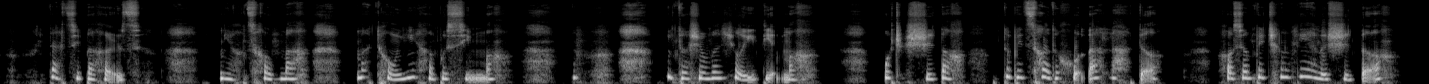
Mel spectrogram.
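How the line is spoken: Breathless, coquettish. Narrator (Chinese): 美月娇喘吁吁地说道

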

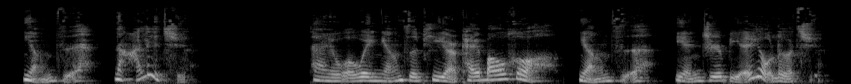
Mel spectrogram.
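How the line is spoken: Leering laugh. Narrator (Chinese): 高衙内淫笑道

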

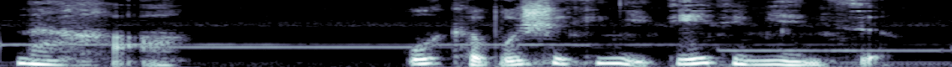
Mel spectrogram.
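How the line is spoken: Sighing. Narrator (Chinese): 刀白凤悠悠长叹一声，点点头道

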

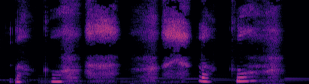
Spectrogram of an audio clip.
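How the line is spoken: Breathy, coquettish. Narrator (Chinese): 她娇喘着

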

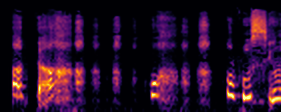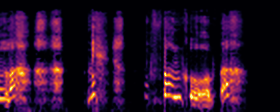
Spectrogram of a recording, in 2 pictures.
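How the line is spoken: Trembling voice. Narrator (Chinese): 我颤声地对伟达说道

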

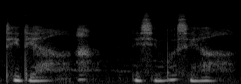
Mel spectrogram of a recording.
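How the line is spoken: Whispered close. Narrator (Chinese): 凑到耳边轻声说

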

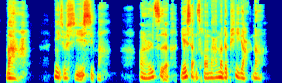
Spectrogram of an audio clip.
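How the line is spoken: Laughing. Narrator (Chinese): 沈飞也笑道

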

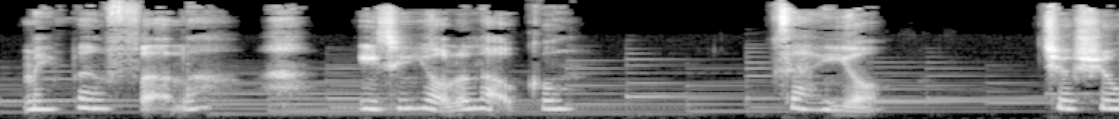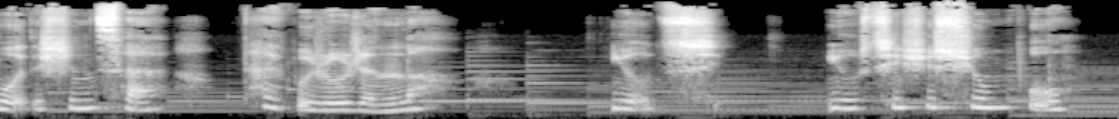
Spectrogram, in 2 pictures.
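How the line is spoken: Discontented sigh, half smiling. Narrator (Chinese): 尹山被夸得笑咧了嘴，但却又不满意似的叹着

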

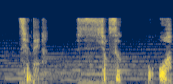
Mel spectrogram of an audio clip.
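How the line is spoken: Trembling low voice. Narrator (Chinese): 虚竹声音哆嗦地低声道

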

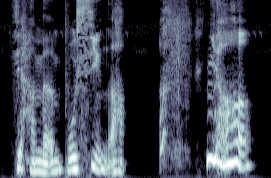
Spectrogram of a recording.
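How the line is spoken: Crying out. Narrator (Chinese): 他哭着喊

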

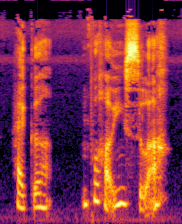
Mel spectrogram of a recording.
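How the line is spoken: Happy smiling. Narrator (Chinese): 萍姐满脸幸福，满脸的笑容，对海哥说

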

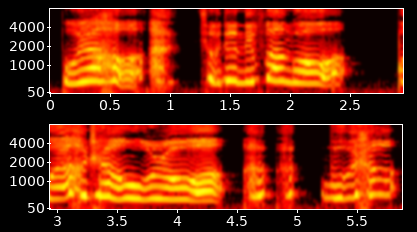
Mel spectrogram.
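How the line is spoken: Crying, pleading. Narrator (Chinese): 叶子哭喊

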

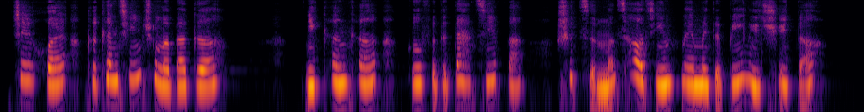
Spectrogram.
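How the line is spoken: Laughing. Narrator (Chinese): 高芳对高原笑道

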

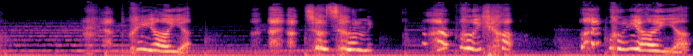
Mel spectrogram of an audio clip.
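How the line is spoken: Crying scream. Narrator (Chinese): 哭叫声

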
